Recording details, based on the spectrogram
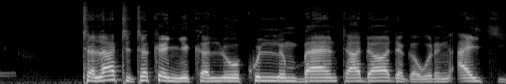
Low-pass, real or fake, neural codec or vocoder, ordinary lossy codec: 19.8 kHz; fake; vocoder, 44.1 kHz, 128 mel bands every 256 samples, BigVGAN v2; none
